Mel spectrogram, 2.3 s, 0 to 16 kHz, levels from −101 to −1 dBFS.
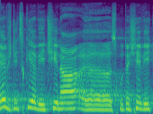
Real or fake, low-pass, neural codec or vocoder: fake; 14.4 kHz; vocoder, 44.1 kHz, 128 mel bands every 512 samples, BigVGAN v2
